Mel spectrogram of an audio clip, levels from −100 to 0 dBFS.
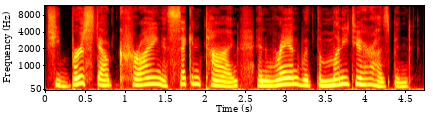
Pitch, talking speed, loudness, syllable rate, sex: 220 Hz, 190 wpm, -17 LUFS, 4.2 syllables/s, female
